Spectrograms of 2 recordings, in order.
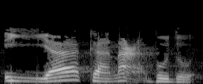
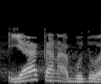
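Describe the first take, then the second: First: The y sound is held long, doubled. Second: The y sound is short, single. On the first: The speaker calls it right. "Ya di sini ada tasydidnya iyyaka" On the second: The speaker calls it wrong. "Tidak boleh dibaca ... tanpa menyebutkan tasydid"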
